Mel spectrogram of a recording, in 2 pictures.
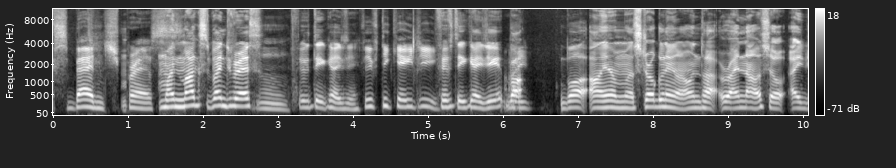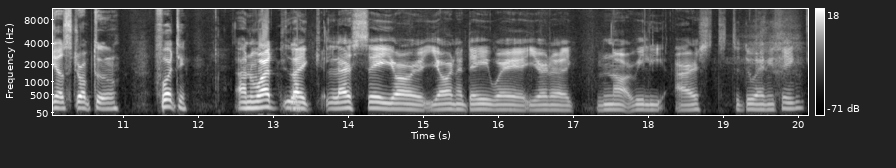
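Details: Podcast host with cerebral palsy-related speech impairment; severe stuttering in childhood treated with speech therapy, still stutters a lot; stuttering with word and phrase repetitions.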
